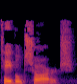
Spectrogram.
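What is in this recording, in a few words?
"table charge", English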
